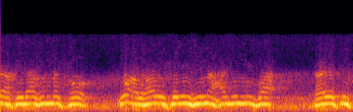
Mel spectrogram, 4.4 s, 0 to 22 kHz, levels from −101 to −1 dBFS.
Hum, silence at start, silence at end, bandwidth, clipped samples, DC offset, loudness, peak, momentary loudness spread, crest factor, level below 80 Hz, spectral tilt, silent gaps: none; 0 s; 0 s; 2.2 kHz; under 0.1%; under 0.1%; -17 LUFS; -4 dBFS; 10 LU; 12 dB; -40 dBFS; -12.5 dB/octave; none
